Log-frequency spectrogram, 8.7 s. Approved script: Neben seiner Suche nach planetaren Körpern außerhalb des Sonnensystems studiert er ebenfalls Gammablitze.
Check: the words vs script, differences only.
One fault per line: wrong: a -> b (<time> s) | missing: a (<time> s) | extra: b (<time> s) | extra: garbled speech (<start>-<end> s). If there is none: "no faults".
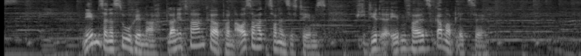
no faults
